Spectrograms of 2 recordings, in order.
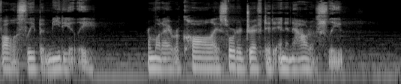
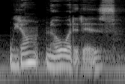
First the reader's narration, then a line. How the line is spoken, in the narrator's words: said, nervously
